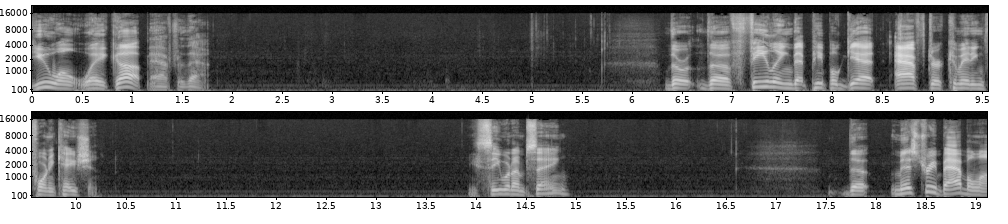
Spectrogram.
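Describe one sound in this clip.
A middle-aged man talks with animation into a close microphone, pausing now and then.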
